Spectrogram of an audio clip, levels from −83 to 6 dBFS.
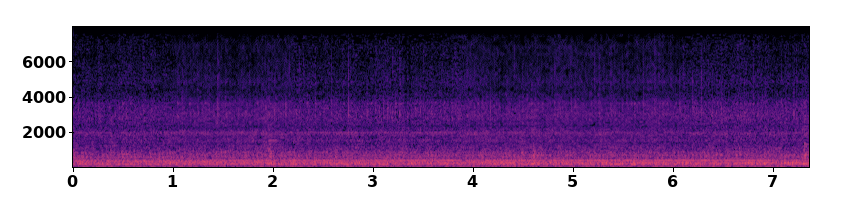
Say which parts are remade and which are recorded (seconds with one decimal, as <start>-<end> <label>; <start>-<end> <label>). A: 0.0-1.0 recorded; 1.0-2.2 remade; 2.2-3.9 recorded; 3.9-6.1 remade; 6.1-7.4 recorded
